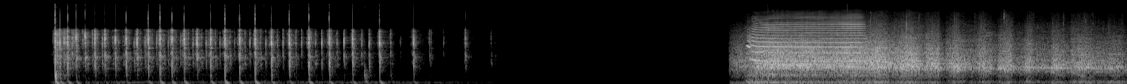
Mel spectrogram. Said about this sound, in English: As you know, there'll be a massive siren at the end of this, and I don't know how to turn it down.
